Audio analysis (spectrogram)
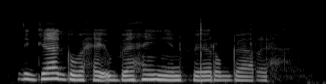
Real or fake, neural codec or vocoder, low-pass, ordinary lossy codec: fake; vocoder, 22.05 kHz, 80 mel bands, WaveNeXt; 9.9 kHz; none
